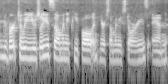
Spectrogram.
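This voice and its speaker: Here is a woman with a Minnesotan accent and medium pitch. She talks at a fairly quick pace with fairly even intonation. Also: dry, close sound with no echo. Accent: Minnesota. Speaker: OCD advocate and blogger. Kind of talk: casual chat. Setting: live video stream.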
